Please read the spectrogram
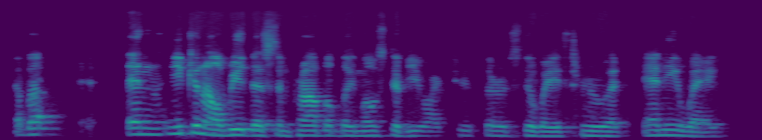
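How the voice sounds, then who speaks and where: The voice of a man, somewhat breathy. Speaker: doctor. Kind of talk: lecture. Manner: soft-spoken.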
